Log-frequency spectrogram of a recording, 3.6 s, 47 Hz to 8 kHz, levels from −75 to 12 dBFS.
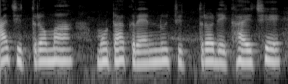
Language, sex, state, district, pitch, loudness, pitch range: Gujarati, female, Gujarat, Valsad, 190 Hz, -14 LUFS, 180-195 Hz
